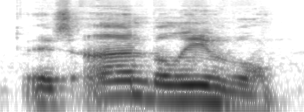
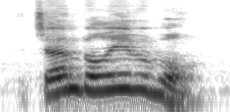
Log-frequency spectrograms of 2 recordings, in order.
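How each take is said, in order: First: Said in the usual way. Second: High, incredulous exclamation; it's unbelievable, voice leaping up. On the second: Real, not acted. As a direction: pitch shoots up in disbelief.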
